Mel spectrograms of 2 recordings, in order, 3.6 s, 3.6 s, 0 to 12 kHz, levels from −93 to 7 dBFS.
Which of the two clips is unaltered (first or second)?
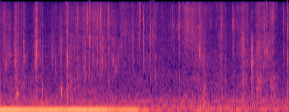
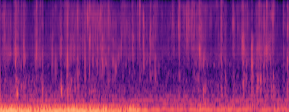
first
